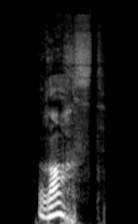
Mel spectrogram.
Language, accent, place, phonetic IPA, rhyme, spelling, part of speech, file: German, Germany, Berlin, [ʁɔxst], -ɔxst, rochst, verb, De-rochst.ogg
- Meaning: second-person singular preterite of riechen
